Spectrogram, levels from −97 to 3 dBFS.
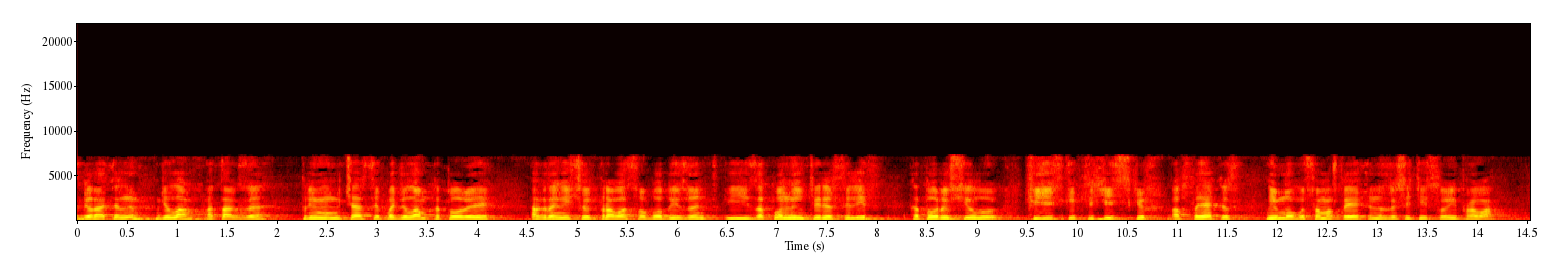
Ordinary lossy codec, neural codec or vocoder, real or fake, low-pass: MP3, 48 kbps; codec, 44.1 kHz, 3.4 kbps, Pupu-Codec; fake; 7.2 kHz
